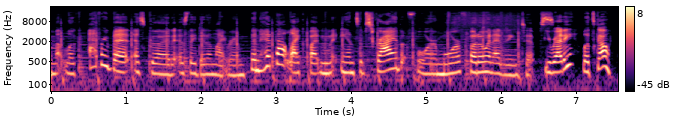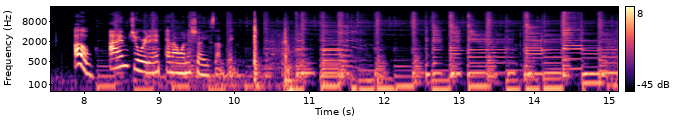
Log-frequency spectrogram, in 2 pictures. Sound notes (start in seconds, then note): 10.0 car door closes; 10.7 upbeat folk music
